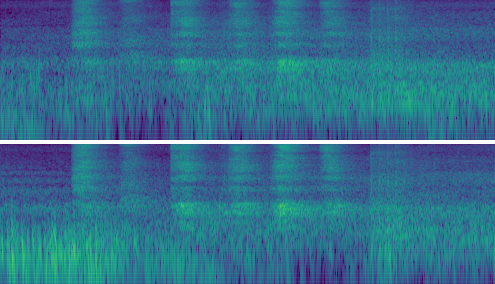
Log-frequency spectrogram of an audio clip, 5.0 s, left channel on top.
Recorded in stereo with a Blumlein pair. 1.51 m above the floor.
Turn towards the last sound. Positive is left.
turn(degrees=5)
